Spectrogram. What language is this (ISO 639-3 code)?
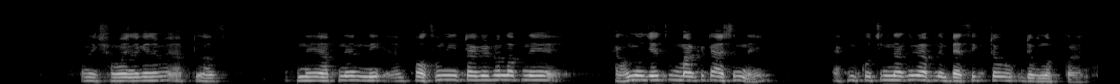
ben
